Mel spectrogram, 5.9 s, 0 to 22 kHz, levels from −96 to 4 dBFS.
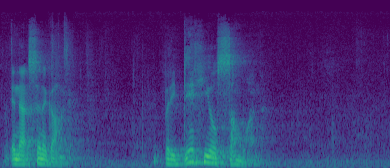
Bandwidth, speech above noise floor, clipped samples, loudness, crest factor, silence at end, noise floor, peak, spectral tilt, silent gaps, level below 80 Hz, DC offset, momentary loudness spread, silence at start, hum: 16.5 kHz; 27 dB; under 0.1%; -34 LUFS; 22 dB; 0.85 s; -60 dBFS; -16 dBFS; -5.5 dB/octave; none; -62 dBFS; under 0.1%; 21 LU; 0.05 s; none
